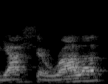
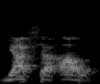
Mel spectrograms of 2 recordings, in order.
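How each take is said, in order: First: The word is said with an R sound. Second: The word is said without an R sound. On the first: "Most people pronounce the R and they say Yasharallah" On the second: "how we say Israel in our native tongue is Yasha'Allah"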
